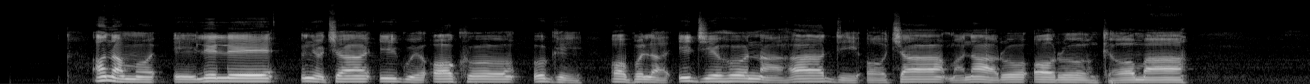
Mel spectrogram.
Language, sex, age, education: Igbo, male, 30-45, tertiary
